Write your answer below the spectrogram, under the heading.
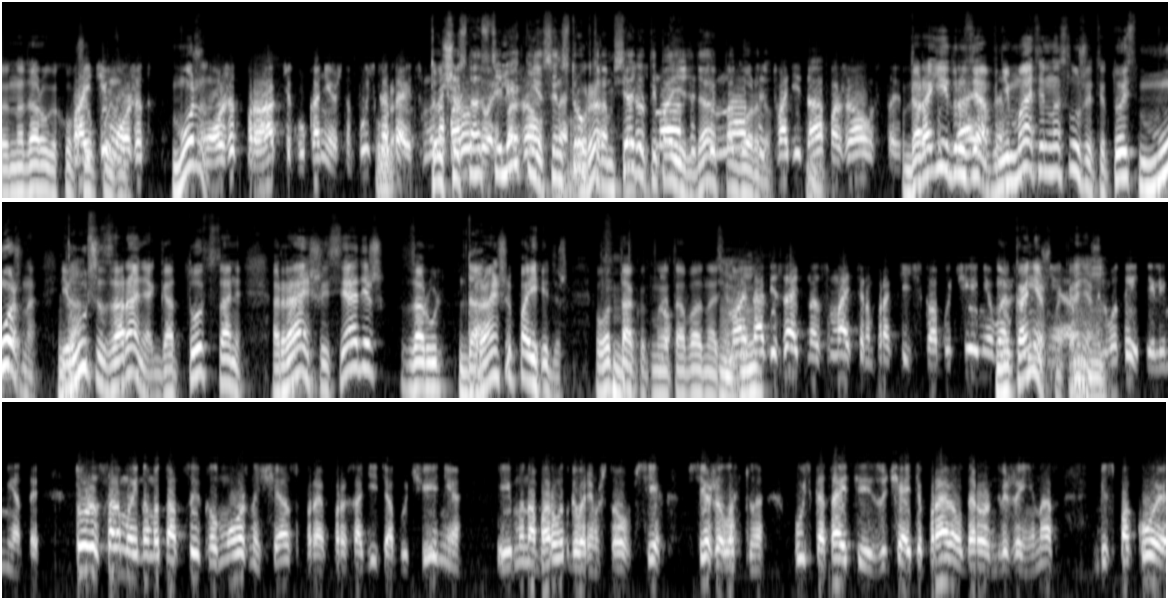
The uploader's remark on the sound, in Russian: По телефону новость прокомментировал председатель правления «Гильдии автошкол».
